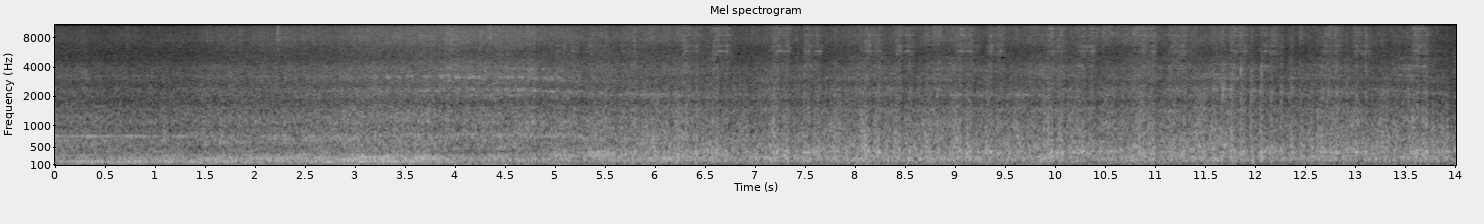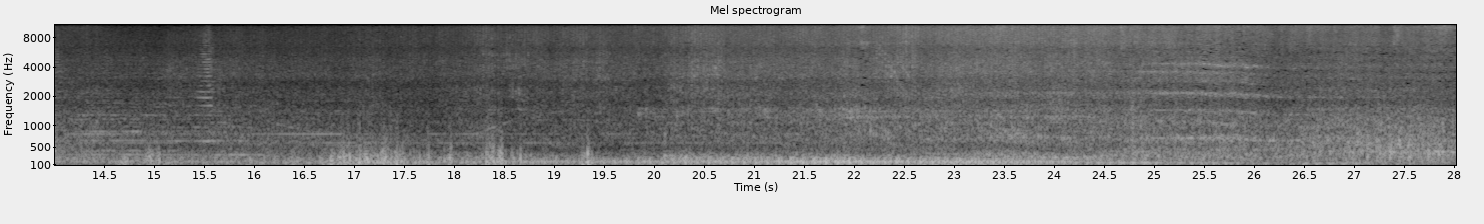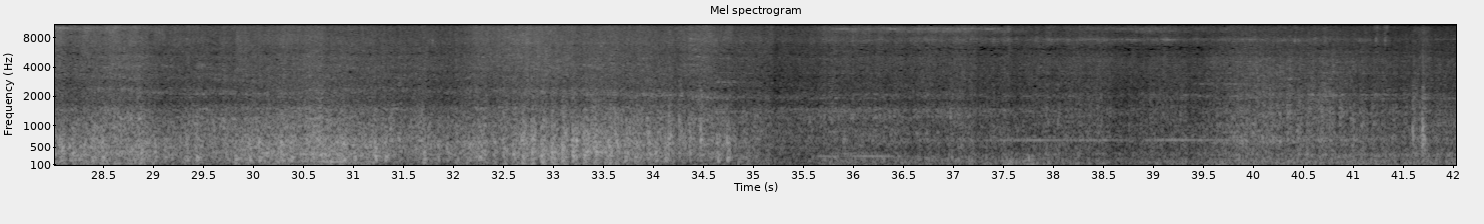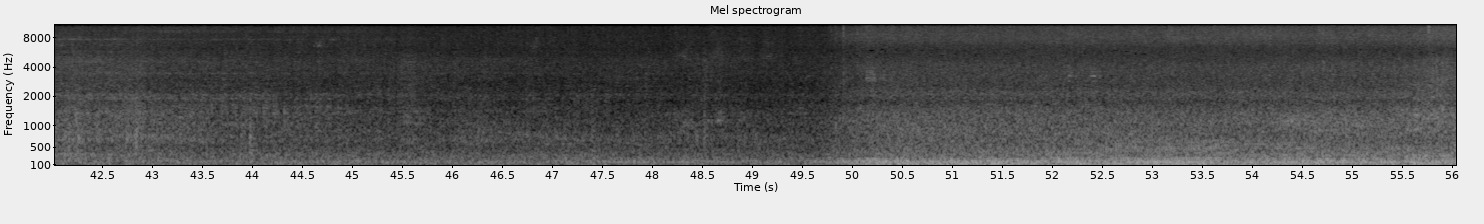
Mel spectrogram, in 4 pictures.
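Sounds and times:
diesel locomotive running: 0:00.0 - 0:46.4
train horn: 0:14.1 - 0:19.8, 0:23.4 - 0:26.8, 0:37.2 - 0:40.2.

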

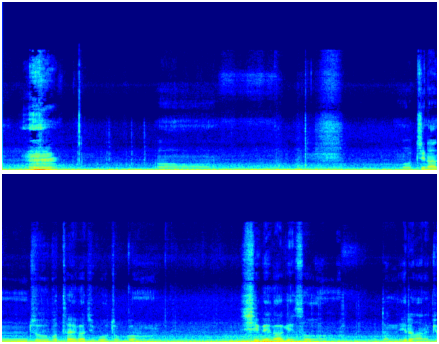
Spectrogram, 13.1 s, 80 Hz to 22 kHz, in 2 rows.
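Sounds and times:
car engine rumble: 0:00.0 - 0:13.0
road noise: 0:00.0 - 0:13.0.

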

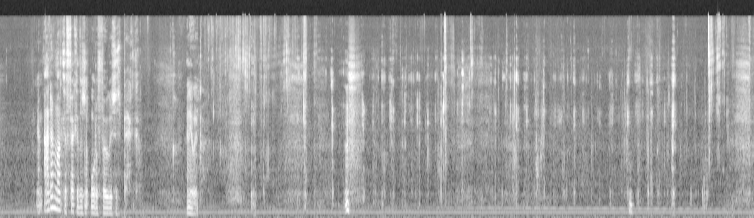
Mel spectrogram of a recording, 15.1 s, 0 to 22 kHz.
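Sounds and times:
low electrical hum: 0:00.0 - 0:15.0
chewing food: 0:04.1 - 0:15.0.

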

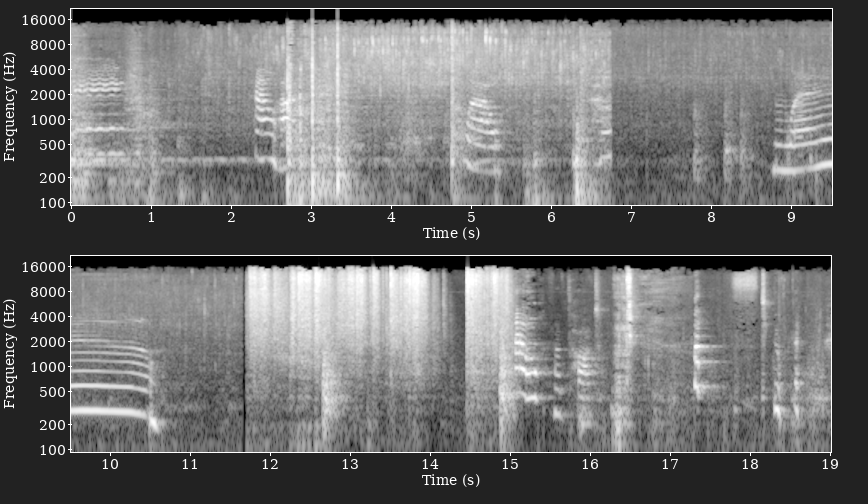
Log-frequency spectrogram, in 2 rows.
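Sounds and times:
roast sizzling in juices: 0:01.2 - 0:14.9
hot dish clunking on cooktop: 0:02.7 - 0:03.8.

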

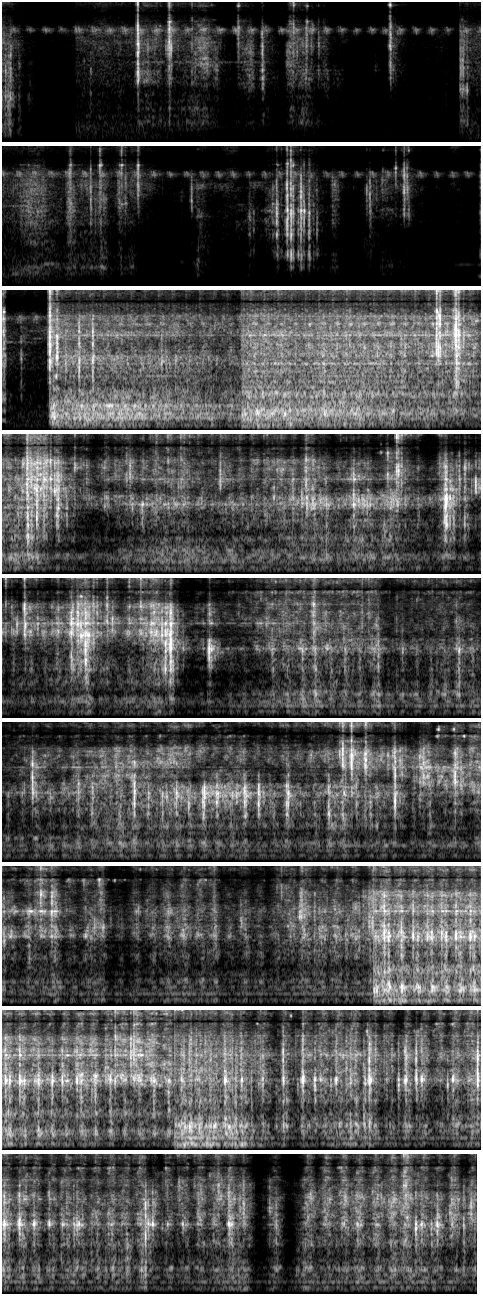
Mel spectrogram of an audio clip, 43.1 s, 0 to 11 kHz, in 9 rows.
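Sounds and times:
electric meat grinder motor humming: 0:10.1 - 0:43.0.

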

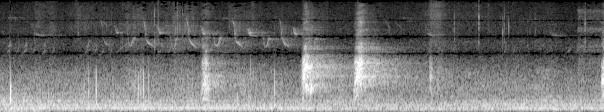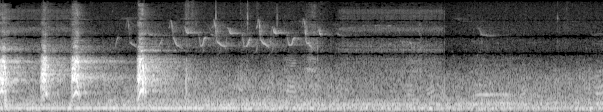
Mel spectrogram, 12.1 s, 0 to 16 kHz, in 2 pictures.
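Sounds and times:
small dog barking: 0:02.0 - 0:02.3, 0:03.0 - 0:04.0, 0:06.0 - 0:07.8.

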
